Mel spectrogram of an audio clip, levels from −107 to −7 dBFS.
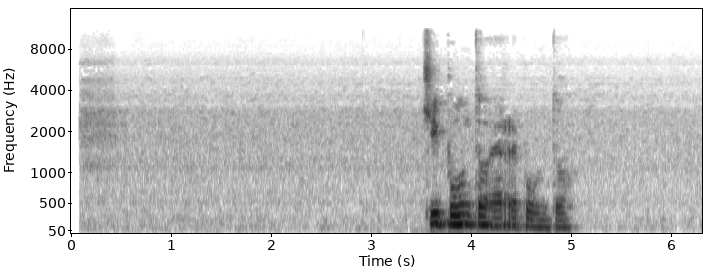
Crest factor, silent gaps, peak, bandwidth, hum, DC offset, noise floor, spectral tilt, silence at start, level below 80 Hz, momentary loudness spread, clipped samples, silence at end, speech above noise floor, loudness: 22 dB; none; -6 dBFS; 10.5 kHz; none; under 0.1%; -64 dBFS; -7.5 dB/octave; 3.5 s; -60 dBFS; 16 LU; under 0.1%; 1.3 s; 42 dB; -23 LUFS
